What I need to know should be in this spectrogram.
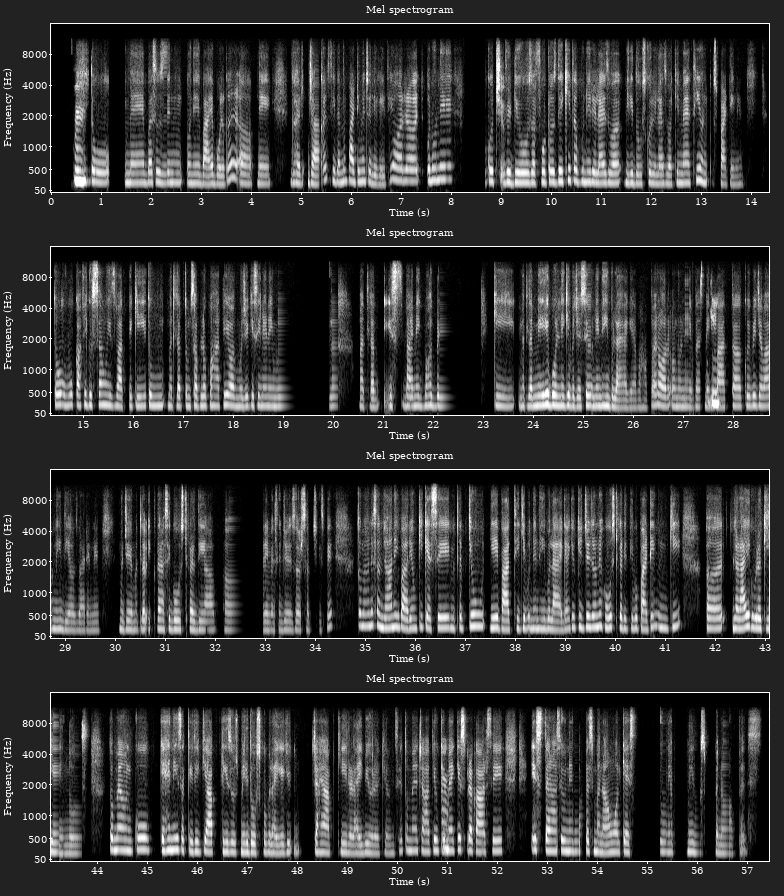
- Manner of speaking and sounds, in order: distorted speech; in English: "बाय"; in English: "पार्टी"; tapping; in English: "वीडियोज़"; in English: "फ़ोटोज़"; in English: "रियलाइज़"; in English: "रियलाइज़"; in English: "पार्टी"; unintelligible speech; in English: "गोस्ट"; in English: "होस्ट"; in English: "पार्टी"; unintelligible speech; in English: "प्लीज़"
- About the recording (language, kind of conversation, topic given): Hindi, advice, मैं दोस्त के साथ हुई गलतफहमी कैसे दूर करूँ और उसका भरोसा फिर से कैसे बहाल करूँ?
